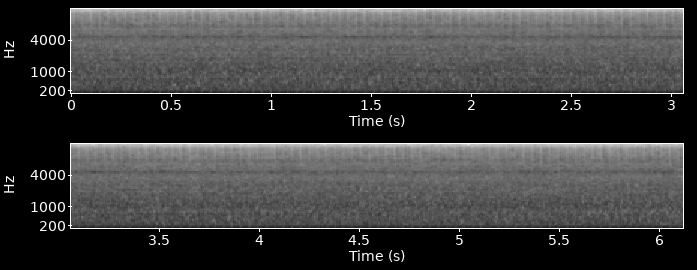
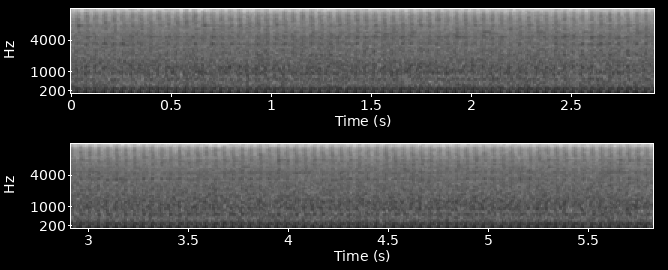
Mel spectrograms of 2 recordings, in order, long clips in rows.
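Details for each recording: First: Bad Boy Maverick zero-turn mower, Kohler Confidant V-twin, after replacing the ignition coil on the cylinder that was losing spark. Smooth, even idle with no skips, both cylinders firing, run for about 40 seconds: normal idle. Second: Bad Boy Maverick zero-turn mower with a Kohler Confidant V-twin, low on power: runs with a steady, lumpy thump after losing spark on one side once it ran a while; failing ignition coil suspected.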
